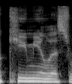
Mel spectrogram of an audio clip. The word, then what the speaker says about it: Cumulus: And they've I like how Cumulus rhymes with accumulate.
